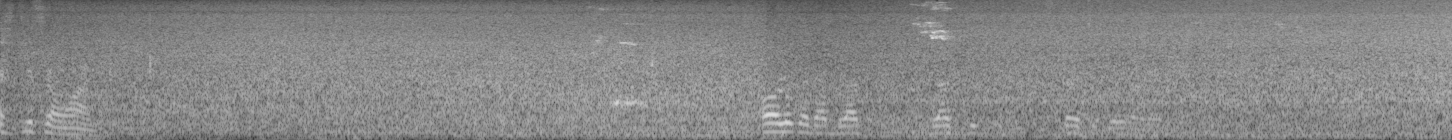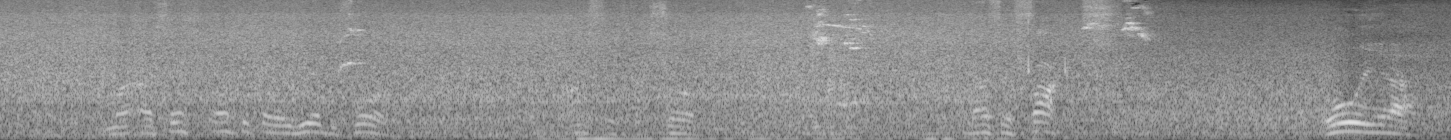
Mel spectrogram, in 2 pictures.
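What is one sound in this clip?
A coaster cart rumbles steadily along a metal track.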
